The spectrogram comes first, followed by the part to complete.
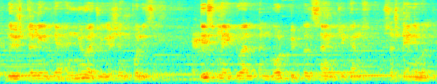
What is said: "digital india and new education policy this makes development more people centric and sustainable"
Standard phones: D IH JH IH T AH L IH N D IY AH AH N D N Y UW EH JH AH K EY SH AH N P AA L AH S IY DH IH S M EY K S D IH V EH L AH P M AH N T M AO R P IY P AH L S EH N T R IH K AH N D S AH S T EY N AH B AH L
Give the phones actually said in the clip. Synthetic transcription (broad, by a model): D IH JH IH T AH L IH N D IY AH AH N D N Y UW EH JH AH K EY SH AH N P AA L AH S IY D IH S M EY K D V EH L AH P AH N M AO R P IY P AH L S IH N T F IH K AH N S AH S T EY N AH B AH L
